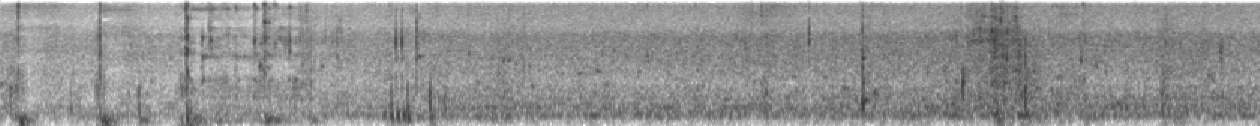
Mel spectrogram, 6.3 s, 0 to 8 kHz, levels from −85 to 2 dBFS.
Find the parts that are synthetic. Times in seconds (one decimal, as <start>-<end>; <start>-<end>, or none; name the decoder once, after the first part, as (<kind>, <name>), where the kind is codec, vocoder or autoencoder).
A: 0.9-1.5 (vocoder, HiFi-GAN)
